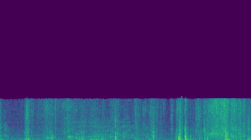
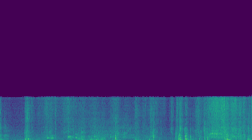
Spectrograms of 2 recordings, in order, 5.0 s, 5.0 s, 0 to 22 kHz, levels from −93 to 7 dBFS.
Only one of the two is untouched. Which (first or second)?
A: first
